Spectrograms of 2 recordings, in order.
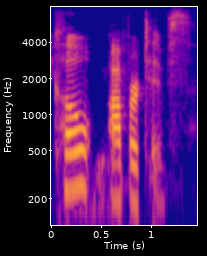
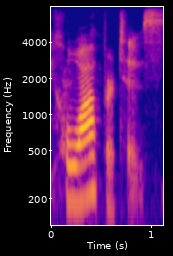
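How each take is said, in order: First: The co is said separately before operatives. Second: The co and op blend with a W-like glide. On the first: "in British English, they'll say cooperatives, how you said it" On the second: "In American English, we actually kind of combine this part for one sound"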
